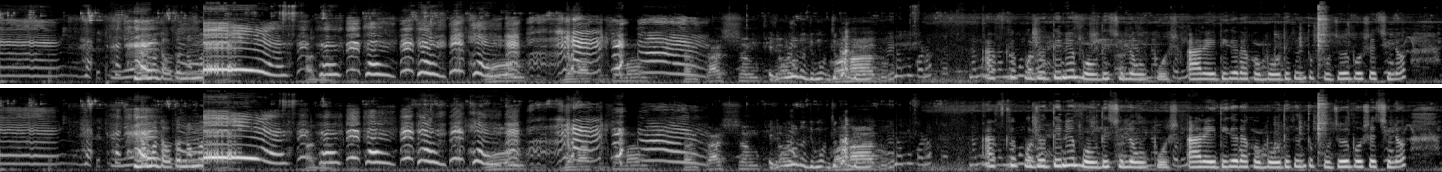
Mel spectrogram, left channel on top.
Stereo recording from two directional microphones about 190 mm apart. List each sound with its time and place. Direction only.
0.0 s a sound: 60° right (ahead or behind); by 7.0 s 35° right (ahead or behind)
7.1 s speech: 15° right (ahead or behind)
9.8 s speech: 20° right (ahead or behind)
